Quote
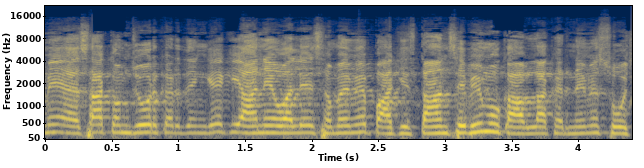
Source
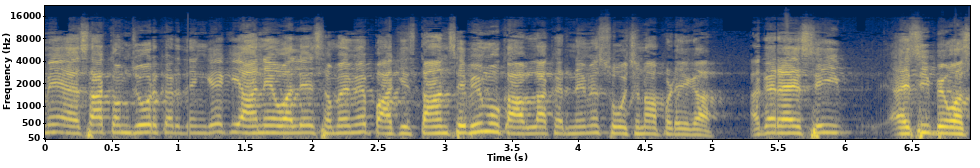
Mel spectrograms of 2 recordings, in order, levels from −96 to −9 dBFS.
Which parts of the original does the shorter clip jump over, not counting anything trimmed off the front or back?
none

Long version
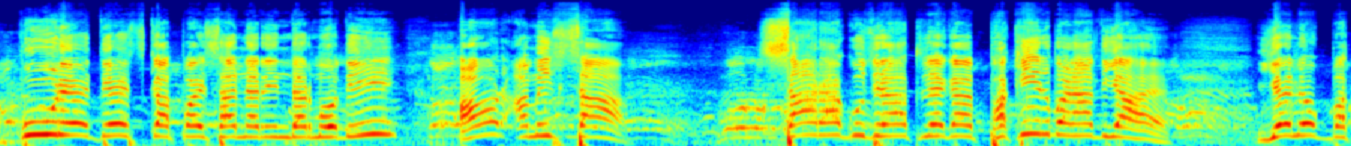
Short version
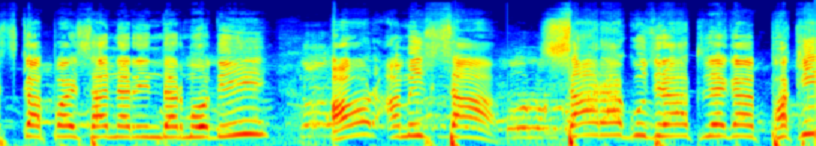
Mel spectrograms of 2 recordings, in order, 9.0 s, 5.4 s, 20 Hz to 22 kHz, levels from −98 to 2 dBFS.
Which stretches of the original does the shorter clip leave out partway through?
0:04.2-0:04.8

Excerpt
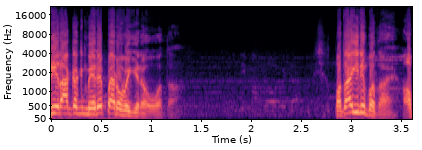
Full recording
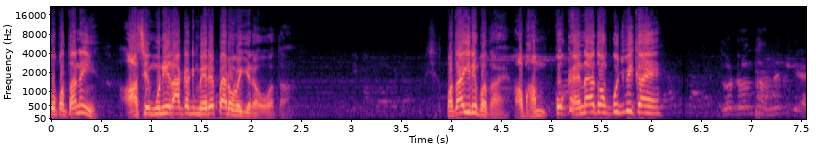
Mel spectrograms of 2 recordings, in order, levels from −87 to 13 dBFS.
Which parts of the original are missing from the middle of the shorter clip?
none

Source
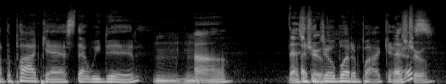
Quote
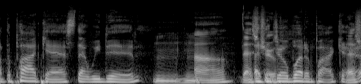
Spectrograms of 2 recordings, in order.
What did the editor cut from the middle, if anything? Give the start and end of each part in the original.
0:02.3-0:02.8

